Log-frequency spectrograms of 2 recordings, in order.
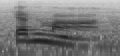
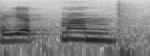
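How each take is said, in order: First: The syllable 'man' is said on a low pitch. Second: The syllable 'man' is said on a high pitch. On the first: It means ten thousand. "mannya tuh agak turun begitu. Nadanya tuh gede, bass" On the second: It means one dollar. "nadanya agak tinggi itu dolar"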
